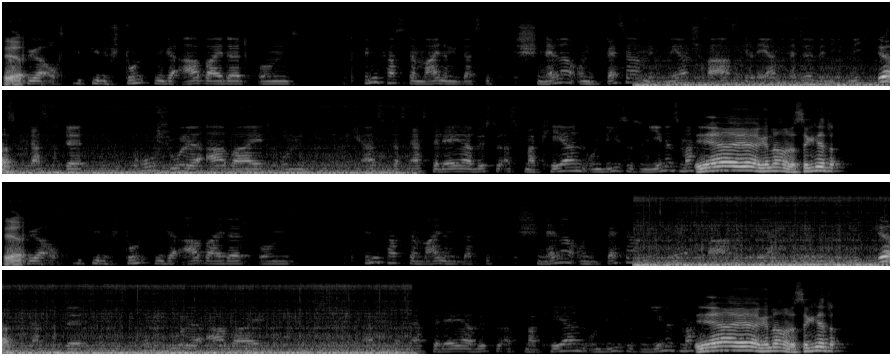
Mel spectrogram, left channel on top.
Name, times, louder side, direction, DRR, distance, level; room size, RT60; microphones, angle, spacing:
voice 1, 0.0-3.0 3.4-8.8 9.1-9.7 10.2-11.9 12.4-16.0, left 4 dB, 55° left, 0.5 m, -45 dB
sound 1, 6.3-13.0, right 4 dB, 60° right, 0.4 m, -34 dB
voice 2, 15.8-17.2, left 1 dB, ahead, 0.4 m, -26 dB
6.1 x 2.3 x 2.7 m
head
